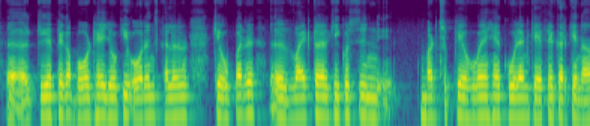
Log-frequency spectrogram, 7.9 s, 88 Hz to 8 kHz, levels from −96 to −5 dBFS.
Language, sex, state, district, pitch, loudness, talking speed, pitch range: Hindi, male, Bihar, Sitamarhi, 125 Hz, -16 LUFS, 185 wpm, 125-130 Hz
